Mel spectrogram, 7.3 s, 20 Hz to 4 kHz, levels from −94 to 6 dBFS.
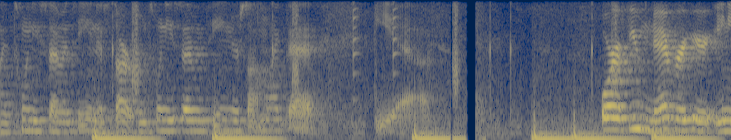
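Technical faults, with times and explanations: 2.86–2.88 s, 3.64–3.76 s and 4.76–4.90 s, sound dropped by the voice detector: the sender's voice detector likely mistook faint passages for background and stopped transmitting, so the receiver substituted synthetic comfort noise for 20, 120 and 140 ms. Real sound vanishes, roughly 10, 60 and 80 ms of it, and is briefly replaced by flat hiss before transmission resumes, so the sound seems clipped or gated.
3.28–3.52 s, 5.00–5.10 s and 5.21–5.31 s, comfort noise in place of the background: during pauses the sender likely switched to discontinuous transmission, and the receiver generated noise shaped to the background for 240, 100 and 100 ms. The textured background, which sits about 21 to 25 dB below the loud parts, becomes a smooth, featureless hiss about 3 to 4 dB quieter. Within the narrow call band, with nothing above 4 kHz, it is a dull, even wash.
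4.50–4.54 s, short concealed packet loss: about 20 ms of audio arrived too late to decode, and the receiver filled roughly 15 ms by extending the preceding sound before blending back into the real signal. The result is a brief smear or wobble, where the continuation can't quite match what was lost.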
